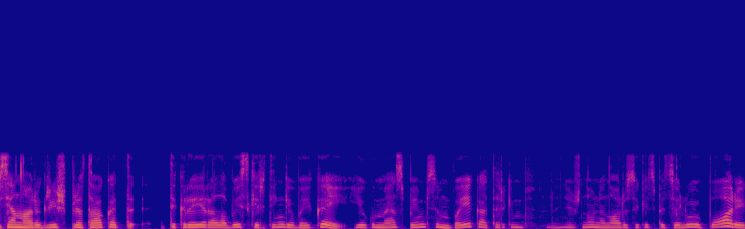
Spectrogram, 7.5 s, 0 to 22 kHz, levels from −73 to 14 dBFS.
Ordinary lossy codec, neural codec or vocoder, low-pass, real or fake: MP3, 96 kbps; none; 7.2 kHz; real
